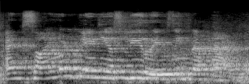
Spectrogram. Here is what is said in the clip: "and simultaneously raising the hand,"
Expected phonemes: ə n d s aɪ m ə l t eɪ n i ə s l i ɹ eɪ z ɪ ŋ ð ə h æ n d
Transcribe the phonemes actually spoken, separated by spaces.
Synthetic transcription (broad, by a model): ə n d s aɪ m ə l t eɪ n i ə s l i ɹ eɪ z ɪ ŋ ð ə h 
